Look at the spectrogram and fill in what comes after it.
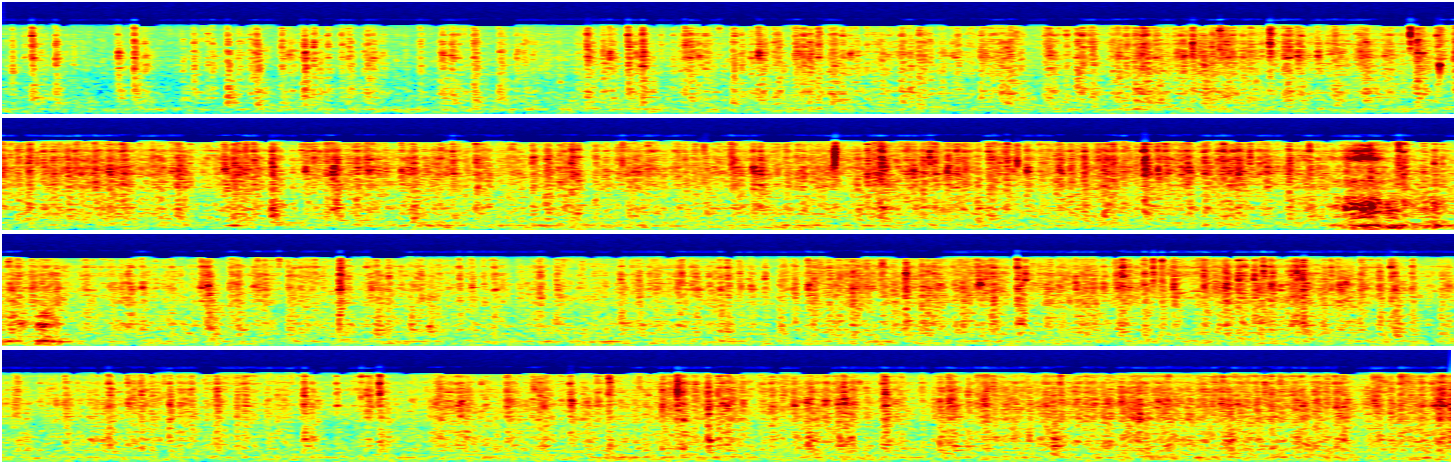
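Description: Heavy rain pattering against a window pane, a dense crackle of drops that slowly grows louder. About halfway through there is a brief, louder low thud.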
